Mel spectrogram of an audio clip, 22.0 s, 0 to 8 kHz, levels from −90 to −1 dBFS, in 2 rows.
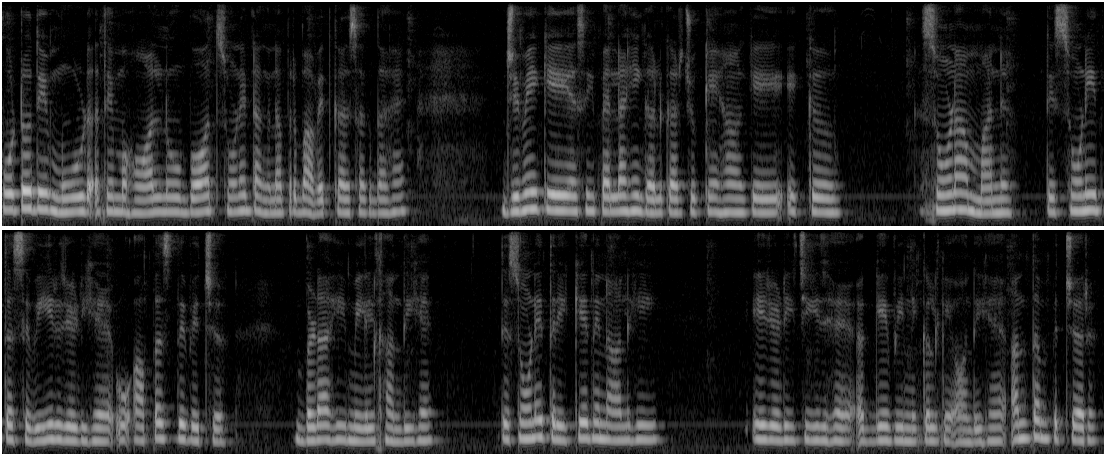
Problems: none marked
